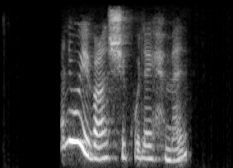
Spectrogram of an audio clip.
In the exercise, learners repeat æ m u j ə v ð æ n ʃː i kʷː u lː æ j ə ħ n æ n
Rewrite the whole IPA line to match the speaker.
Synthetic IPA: æ n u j ə v ʁ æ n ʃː i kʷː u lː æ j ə ħ m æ n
